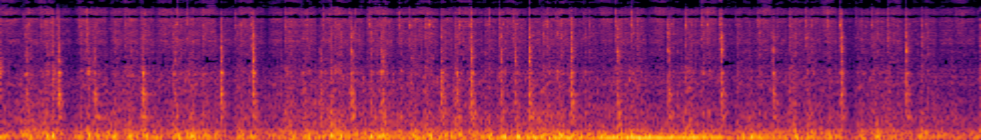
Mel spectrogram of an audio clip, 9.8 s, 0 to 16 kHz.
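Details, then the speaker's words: 1948 Ford F-5 ex-ice truck run after about 45 years idles rough and uneven, with irregular knocks over a low loping rumble; power is weak despite a known-good carburetor (three tried), and once warm or revved it loses compression and dies under clutch load. "it just doesn't seem to have enough power left in it and once it warms up any or you rev it up any basically it loses its compression and loses all of its power"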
